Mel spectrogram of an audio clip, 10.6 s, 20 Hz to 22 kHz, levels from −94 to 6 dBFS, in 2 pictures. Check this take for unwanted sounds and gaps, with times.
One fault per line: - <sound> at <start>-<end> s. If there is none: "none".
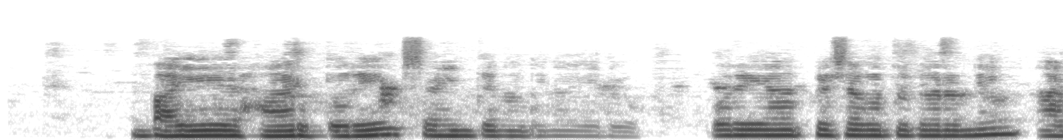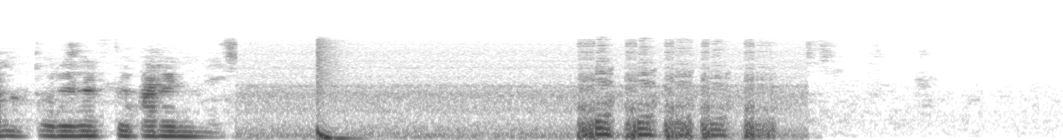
- thud at 6.9-7.2 s
- laugh at 8.2-9.2 s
